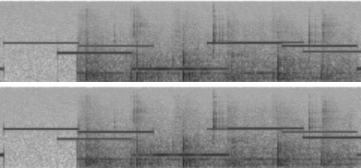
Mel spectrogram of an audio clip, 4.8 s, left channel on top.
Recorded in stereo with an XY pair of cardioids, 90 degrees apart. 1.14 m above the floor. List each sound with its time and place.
1.0 s footsteps: 15° left, 5.5 m; by 4.7 s 10° left, 7.5 m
